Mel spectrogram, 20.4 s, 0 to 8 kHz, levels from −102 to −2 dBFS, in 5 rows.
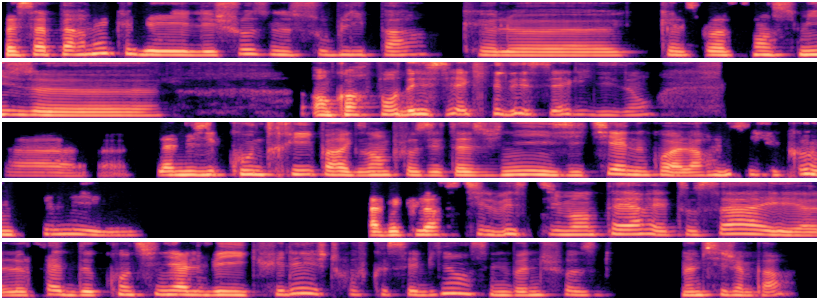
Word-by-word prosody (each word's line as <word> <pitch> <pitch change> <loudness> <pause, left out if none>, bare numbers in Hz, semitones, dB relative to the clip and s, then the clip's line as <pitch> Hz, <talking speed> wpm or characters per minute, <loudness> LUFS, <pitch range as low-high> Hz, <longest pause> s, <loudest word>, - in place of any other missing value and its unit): Bah 195 - +6
ça 205 +2 +5
permet 215 +6 +2
que 260 - -4
les 195 -3 +5
les 180 0 +1
choses 230 +4 -3
ne 200 - -1
s'oublient 195 0 -6
pas. 195 +3 -6 0.2
Que 195 - -10
le 170 -1 -2
qu'elles 190 -2 -3
soient 190 0 0
transmises, 200 +1 0
heu, 170 -1 0 0.8
encore 195 +1 +4
pour 215 +1 +2
des 215 +3 +6
siècles 220 +1 +1
et - - +2
des 255 +2 -1
siècles 215 0 -5
disons. 185 +3 -12 0.9
Heu, 165 - -15 0.7
la 190 - +4
musique 195 +1 +4
country 220 0 +2
par 195 -2 +3
exemple 190 +2 0
aux 185 - +2
États-Unis, 180 +4 +1
ils 175 - +1
y 175 - -4
tiennent, 220 -6 +3
quoi, 195 -3 +2
à - - +5
leur 165 +3 -1
musique 195 -1 -4
country 220 -4 +1
et 200 -7 -3 1.1
avec 190 +2 +4
leur 200 0 +6
style 200 0 -4
vestimentaire 220 +1 0
et 195 - -3
tout 195 +1 -7
ça 240 +3 +1
et 185 -3 +1
heu, 170 0 -2
le 180 - -1
fait 210 -2 -1
de 180 0 +2
continuer 210 +3 -1
à 205 - +6
le 190 - -1
véhiculer. 205 +7 0
Je 235 - -5
trouve 205 -1 -14
que 205 -1 -9
c'est 200 0 -2
bien, 260 +8 -2
c'est 230 -5 -8
une 180 - -2
bonne 180 +1 -2
chose. 190 -1 -8 0.4
Même 180 +1 +1
si 195 +2 +2
j'aime 185 -3 -3
pas. 165 - -7
195 Hz, 205 wpm, -21 LUFS, 185-210 Hz, 1.1 s, Bah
